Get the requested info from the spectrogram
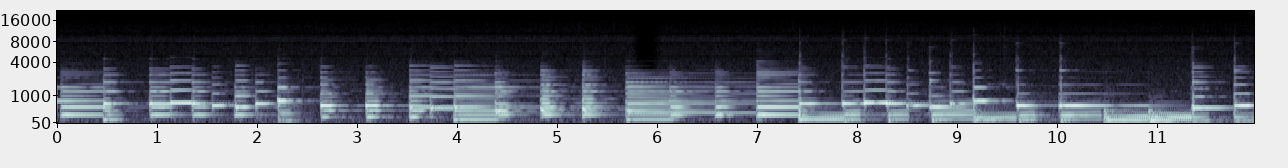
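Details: Piano melody with steady, ringing keyboard notes and chords played throughout, with no animal voices audible.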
